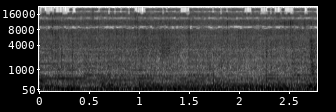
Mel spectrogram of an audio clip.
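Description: Carrots sauté in a dry pan with no oil, giving a steady, close, loud sizzle with faint scraping throughout.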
